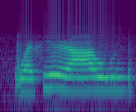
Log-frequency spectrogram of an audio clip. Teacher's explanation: والأجمل لو راعينا ترقيق الراء في كلمة وفرعون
